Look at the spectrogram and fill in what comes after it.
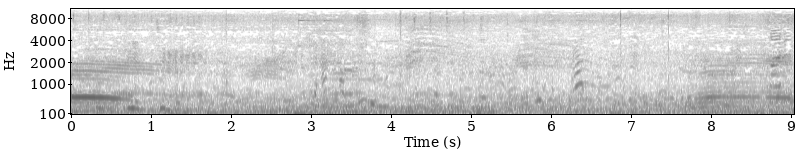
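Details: Show sheep in the exotic category at the Sakub sheep festival, Brebes Regency, Indonesia, 2021, bleating with a quavering tone near the start and again near the end, while a crowd talks loudly throughout.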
